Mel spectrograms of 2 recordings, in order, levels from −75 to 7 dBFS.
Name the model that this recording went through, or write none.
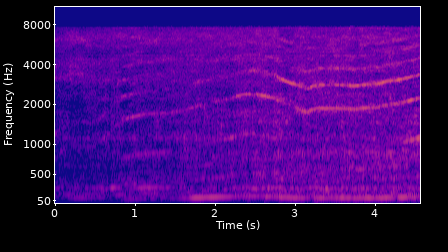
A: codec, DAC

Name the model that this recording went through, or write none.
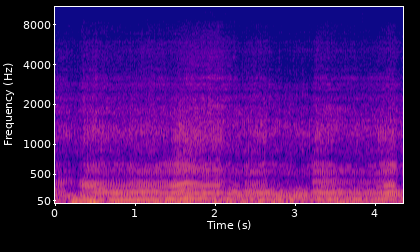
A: none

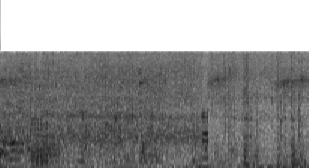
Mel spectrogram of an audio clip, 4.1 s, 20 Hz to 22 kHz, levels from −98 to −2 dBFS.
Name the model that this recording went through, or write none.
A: none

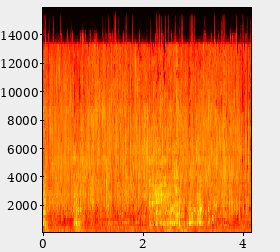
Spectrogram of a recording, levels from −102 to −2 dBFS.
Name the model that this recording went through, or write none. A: vocoder, BigVGAN v2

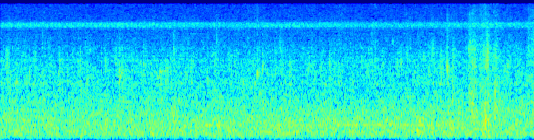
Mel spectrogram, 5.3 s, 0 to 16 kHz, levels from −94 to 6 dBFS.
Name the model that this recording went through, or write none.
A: none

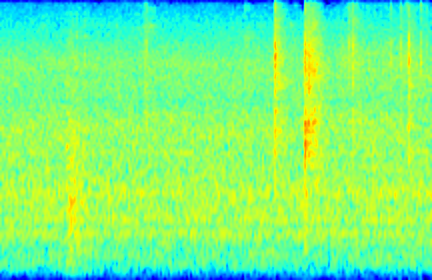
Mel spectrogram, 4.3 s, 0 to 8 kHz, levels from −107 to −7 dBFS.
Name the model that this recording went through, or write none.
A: none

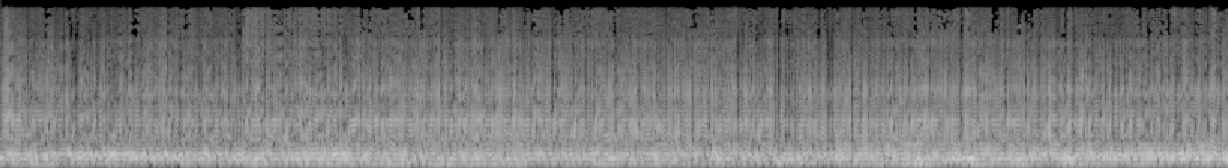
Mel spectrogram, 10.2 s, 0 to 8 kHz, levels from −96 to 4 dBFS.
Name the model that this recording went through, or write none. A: vocoder, BigVGAN v2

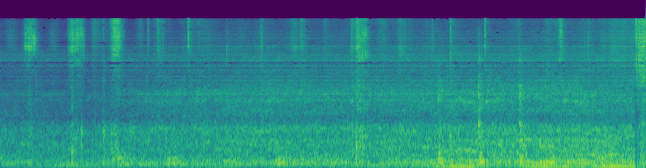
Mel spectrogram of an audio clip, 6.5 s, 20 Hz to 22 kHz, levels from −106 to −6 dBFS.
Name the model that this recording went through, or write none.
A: autoencoder, DAC-VAE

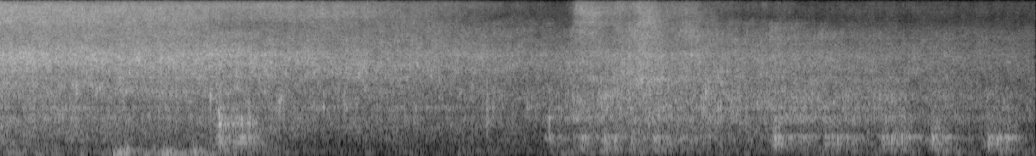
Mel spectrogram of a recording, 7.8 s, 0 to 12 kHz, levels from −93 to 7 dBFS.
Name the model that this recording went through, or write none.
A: codec, HILCodec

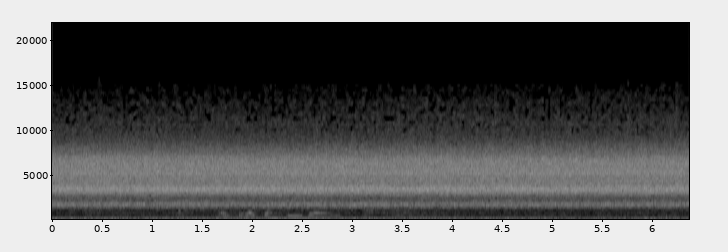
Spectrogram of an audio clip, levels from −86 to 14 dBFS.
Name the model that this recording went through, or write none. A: vocoder, BigVGAN v2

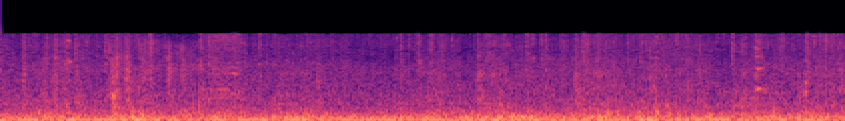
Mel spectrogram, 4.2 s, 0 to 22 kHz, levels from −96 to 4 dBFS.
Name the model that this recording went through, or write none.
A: none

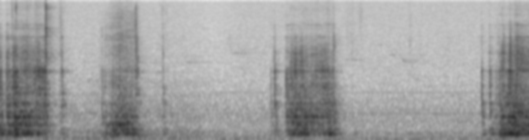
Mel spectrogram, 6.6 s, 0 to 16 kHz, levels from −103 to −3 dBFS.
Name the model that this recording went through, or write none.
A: none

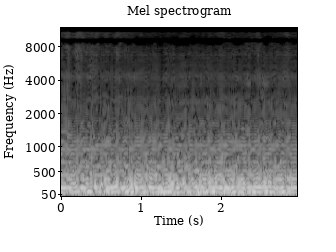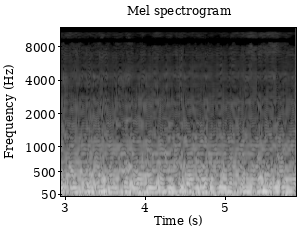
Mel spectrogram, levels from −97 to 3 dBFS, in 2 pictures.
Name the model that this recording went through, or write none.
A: vocoder, BigVGAN v2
